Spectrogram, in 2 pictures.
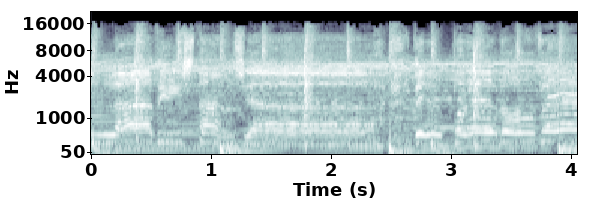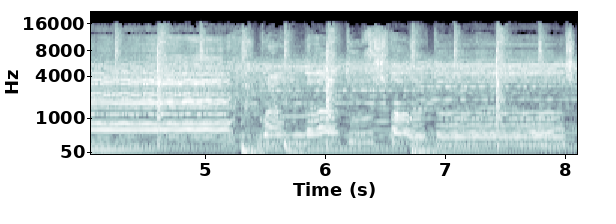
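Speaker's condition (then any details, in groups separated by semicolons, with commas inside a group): No condition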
